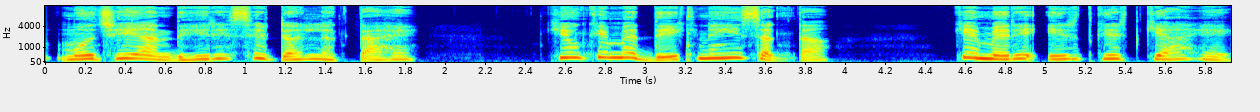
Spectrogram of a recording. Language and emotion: Urdu, fearful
